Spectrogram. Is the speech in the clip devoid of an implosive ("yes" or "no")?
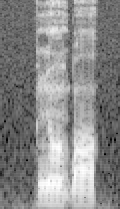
no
